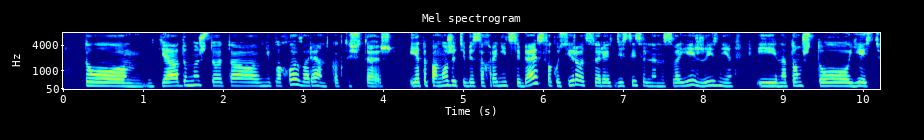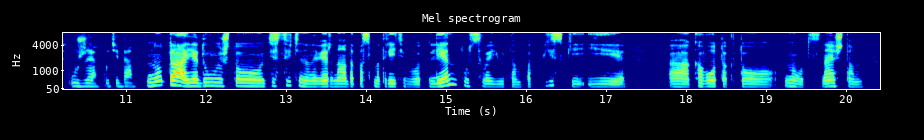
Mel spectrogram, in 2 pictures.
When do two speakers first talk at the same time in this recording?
none

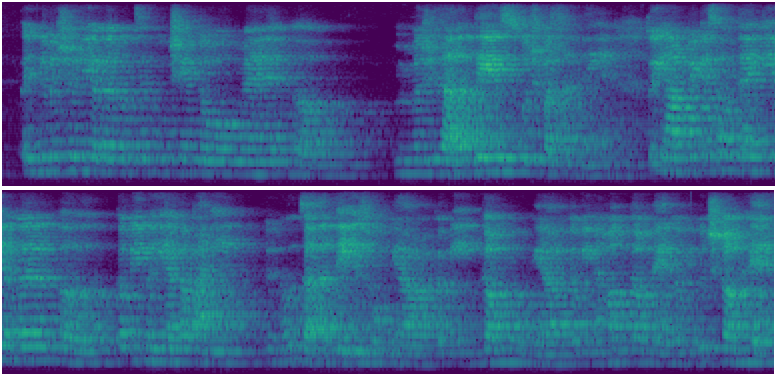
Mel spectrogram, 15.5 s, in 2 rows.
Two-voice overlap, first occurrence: none

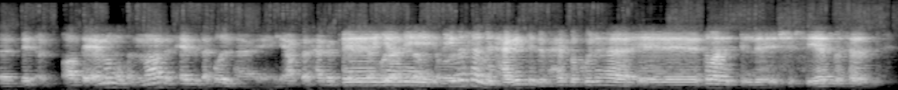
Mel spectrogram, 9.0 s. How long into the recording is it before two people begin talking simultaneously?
3.4 s

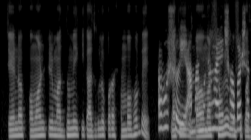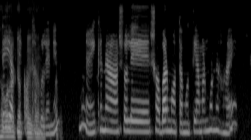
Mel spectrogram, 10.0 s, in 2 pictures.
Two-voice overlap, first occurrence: 3.4 s

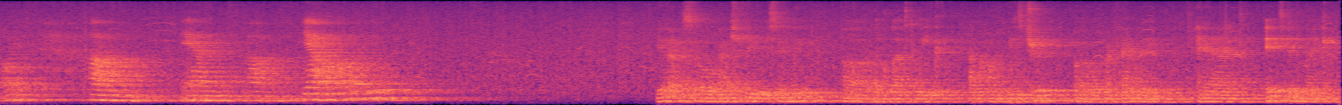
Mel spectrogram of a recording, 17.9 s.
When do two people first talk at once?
none

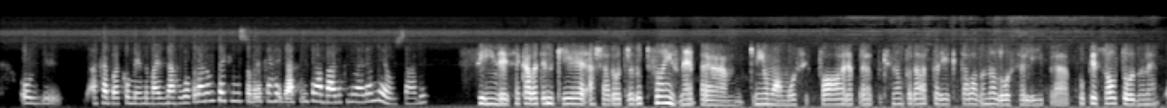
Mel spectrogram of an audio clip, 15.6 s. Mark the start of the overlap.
none

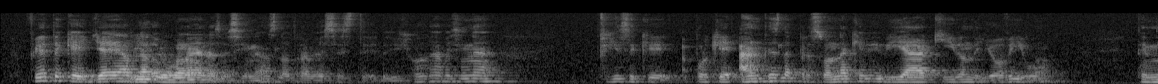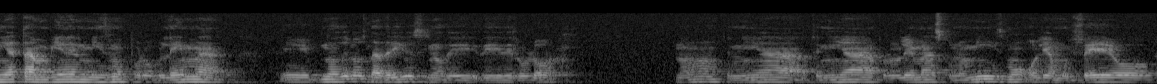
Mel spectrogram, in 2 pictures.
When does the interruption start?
0.7 s

